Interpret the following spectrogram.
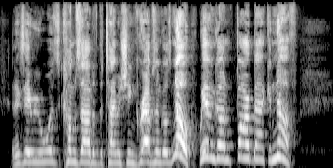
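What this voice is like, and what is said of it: Usual voice. Nothing is said of it.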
